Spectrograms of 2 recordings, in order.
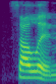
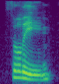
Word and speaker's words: Celine: of the first britons is it saw saline right wrong celine okay i just was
